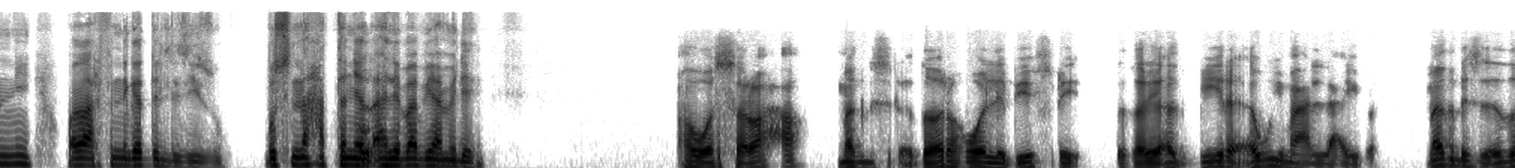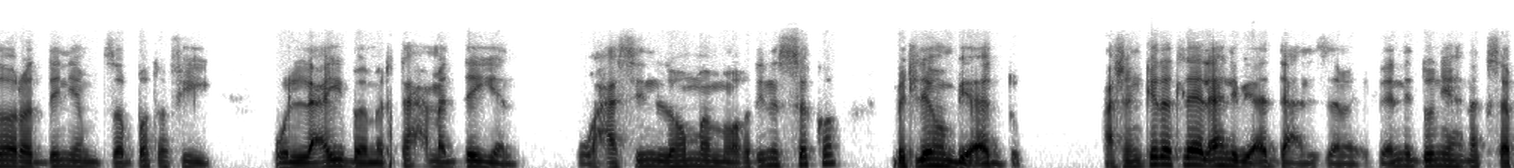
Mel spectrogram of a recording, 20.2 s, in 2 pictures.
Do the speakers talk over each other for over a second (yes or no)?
no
